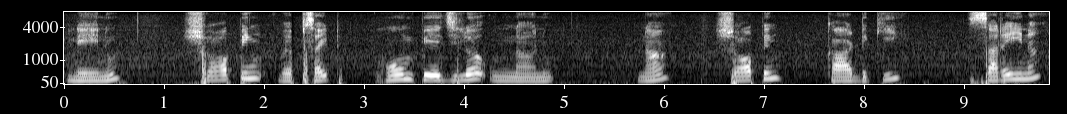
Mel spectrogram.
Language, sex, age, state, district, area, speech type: Telugu, male, 18-30, Andhra Pradesh, Nandyal, urban, spontaneous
